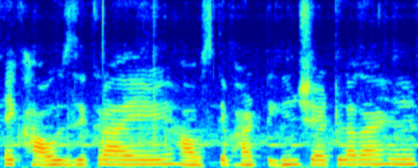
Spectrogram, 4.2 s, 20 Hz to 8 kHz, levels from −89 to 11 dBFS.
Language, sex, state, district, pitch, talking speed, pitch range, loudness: Hindi, female, Madhya Pradesh, Dhar, 210 Hz, 170 wpm, 200-220 Hz, -16 LUFS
